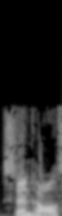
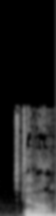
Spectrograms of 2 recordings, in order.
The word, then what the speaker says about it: Stendhal: I did want to mention briefly about the Stendhal syndrome. Am I pronouncing that correct? – Stendhal syndrome. – Stendhal, yes.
